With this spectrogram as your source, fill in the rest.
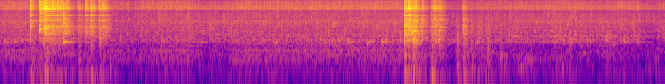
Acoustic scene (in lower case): kitchen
